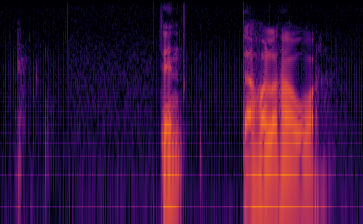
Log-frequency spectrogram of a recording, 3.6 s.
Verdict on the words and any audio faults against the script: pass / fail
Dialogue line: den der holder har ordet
pass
